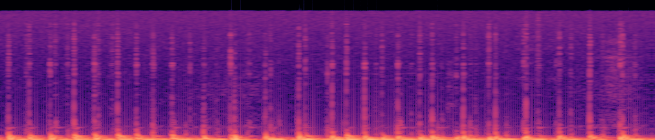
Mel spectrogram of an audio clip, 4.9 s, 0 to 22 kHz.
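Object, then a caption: Metal mesh grille of a condenser microphone. Fingertips of both hands rapidly tap and scratch the black metal mesh grille of a large hollow condenser microphone. The result is a fast, uneven stream of deep, boomy thumps centered around 59 Hz, with short bright scratchy ticks on top. Each hit dies away almost instantly.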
